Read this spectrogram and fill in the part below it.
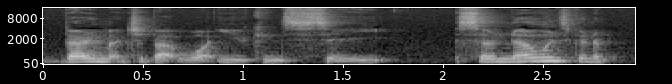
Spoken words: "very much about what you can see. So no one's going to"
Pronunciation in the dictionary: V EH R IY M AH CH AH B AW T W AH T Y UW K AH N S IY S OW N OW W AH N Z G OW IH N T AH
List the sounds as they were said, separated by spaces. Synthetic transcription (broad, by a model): V EH R IY M AH CH AH B AW T W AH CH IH K AH N S IY S OW N OW W AH N Z G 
